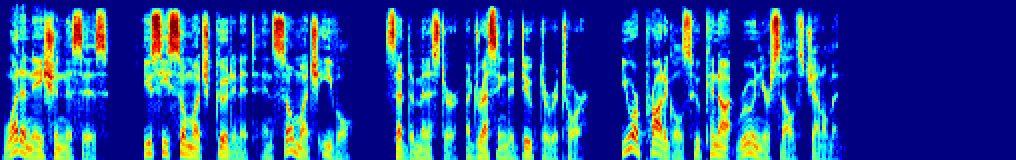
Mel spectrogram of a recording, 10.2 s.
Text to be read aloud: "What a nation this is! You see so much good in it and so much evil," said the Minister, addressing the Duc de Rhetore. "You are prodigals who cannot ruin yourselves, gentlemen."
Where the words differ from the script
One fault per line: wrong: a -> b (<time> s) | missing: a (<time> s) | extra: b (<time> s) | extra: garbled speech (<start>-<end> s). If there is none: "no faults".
no faults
